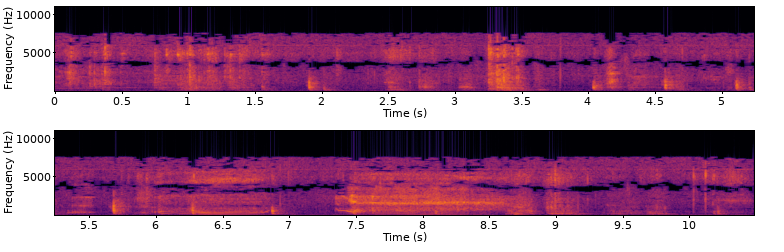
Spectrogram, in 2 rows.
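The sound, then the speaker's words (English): The front door of a boarding house opens with creaking and clattering, followed by scattered knocks and shuffling steps as someone comes inside; the sounds are moderately loud, with a brief murmur of voice. “it was less than 2 hours later that Corey Meade entered the front door of his boarding house”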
